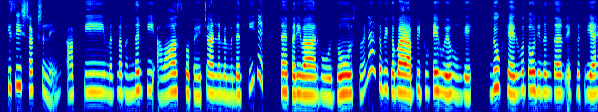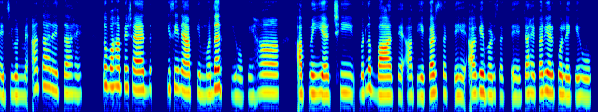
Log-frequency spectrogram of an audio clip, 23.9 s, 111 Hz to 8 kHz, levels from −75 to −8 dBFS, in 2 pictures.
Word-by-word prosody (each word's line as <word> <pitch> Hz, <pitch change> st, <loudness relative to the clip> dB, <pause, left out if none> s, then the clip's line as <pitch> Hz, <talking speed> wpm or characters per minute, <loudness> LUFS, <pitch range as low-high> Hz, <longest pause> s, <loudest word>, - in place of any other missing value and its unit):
किसी 285 Hz, +2 st, -1 dB
शख़्स 260 Hz, -1 st, -6 dB
ने 195 Hz, -7 st, -13 dB, 0.3 s
आपकी 240 Hz, +1 st, -8 dB
मतलब 230 Hz, +1 st, -8 dB
अंदर 235 Hz, +4 st, -1 dB
की 255 Hz, 0 st, -10 dB
आवाज़ 235 Hz, +5 st, -1 dB
को 230 Hz, -, -1 dB
पहचानने 225 Hz, +1 st, -3 dB
में 220 Hz, 0 st, -7 dB
मदद 210 Hz, +1 st, -3 dB
की 340 Hz, +6 st, -9 dB
है? 420 Hz, -5 st, -2 dB, 0.3 s
चाहे 245 Hz, -1 st, +2 dB
परिवार 220 Hz, -1 st, +4 dB
हो, 205 Hz, -1 st, -6 dB
दोस्त 230 Hz, +3 st, +4 dB
हो? -, -, -10 dB
है 245 Hz, -, -11 dB
ना? 285 Hz, -, -4 dB
कभी-कभार 245 Hz, -3 st, +5 dB
आप 220 Hz, 0 st, +5 dB
भी 255 Hz, -, -3 dB
टूटे 240 Hz, +2 st, +1 dB
हुए 235 Hz, -3 st, +3 dB
होंगे। 210 Hz, -2 st, -3 dB, 0.4 s
दुःख 280 Hz, +3 st, +1 dB
है, 225 Hz, -2 st, +5 dB
वो 255 Hz, +3 st, -3 dB
तो 255 Hz, 0 st, +4 dB
निरंतर 235 Hz, -2 st, -2 dB
एक -, -, -9 dB
प्रक्रिया 230 Hz, -1 st, -1 dB
है, 225 Hz, -2 st, -3 dB
जीवन 215 Hz, 0 st, -6 dB
में 205 Hz, -1 st, -11 dB
आता 285 Hz, +2 st, -2 dB
रहता 245 Hz, -3 st, -4 dB
है। 215 Hz, +1 st, -13 dB, 0.4 s
तो 315 Hz, -, +2 dB
वहाँ 300 Hz, 0 st, +4 dB
पे 290 Hz, 0 st, -1 dB
शायद 265 Hz, -2 st, +4 dB, 0.3 s
किसी 275 Hz, +1 st, -5 dB
ने 270 Hz, -1 st, 0 dB
आपकी 235 Hz, 0 st, +3 dB
मदद 225 Hz, +6 st, +6 dB, 0.2 s
की 210 Hz, -, -21 dB
हो, 205 Hz, -2 st, -11 dB
कि 210 Hz, -1 st, -13 dB
हाँ, 230 Hz, +2 st, -1 dB, 0.4 s
आप 230 Hz, 0 st, +4 dB
में 230 Hz, -, +2 dB
ये 225 Hz, 0 st, +1 dB
अच्छी 225 Hz, +1 st, -4 dB
मतलब 265 Hz, +5 st, 0 dB
बात 215 Hz, -1 st, +7 dB
है। 210 Hz, -, -6 dB
आप 215 Hz, +2 st, -7 dB
ये 210 Hz, 0 st, -3 dB
कर 230 Hz, +1 st, +6 dB
सकते 225 Hz, -3 st, -9 dB
हैं, 195 Hz, -, -7 dB
आगे 240 Hz, +2 st, +3 dB
बढ़ 215 Hz, 0 st, -3 dB
सकते 205 Hz, -1 st, -13 dB
हैं। 200 Hz, 0 st, -10 dB
चाहे 230 Hz, 0 st, -3 dB
करियर 240 Hz, +1 st, +2 dB
को 230 Hz, -, +2 dB
लेके 205 Hz, -2 st, -3 dB
हो, 200 Hz, -1 st, -7 dB
230 Hz, 185 wpm, -25 LUFS, 215-250 Hz, 0.4 s, बात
